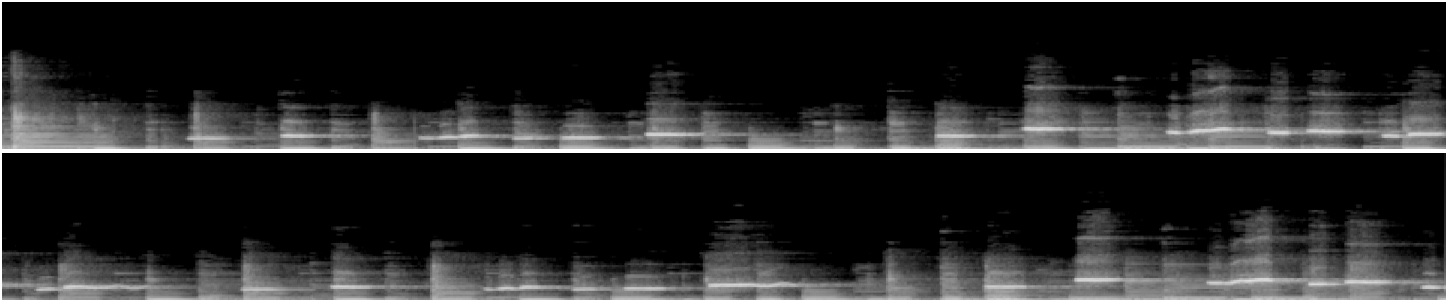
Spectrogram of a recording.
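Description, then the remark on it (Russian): A clear whistled melody, with short phrases and rising and falling notes, carried steadily over a rhythmic musical accompaniment. No one speaks. “Сейчас должен свист продолжаться.”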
